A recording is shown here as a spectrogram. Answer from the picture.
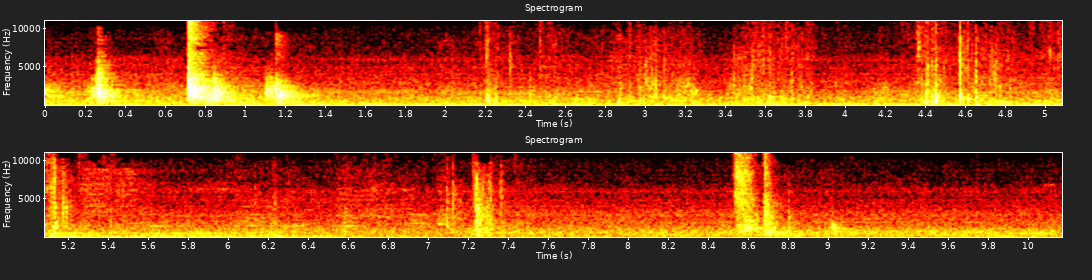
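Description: A dozen or so light knocks and clicks at uneven intervals over a low steady background, most of them in the first second and near the end.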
